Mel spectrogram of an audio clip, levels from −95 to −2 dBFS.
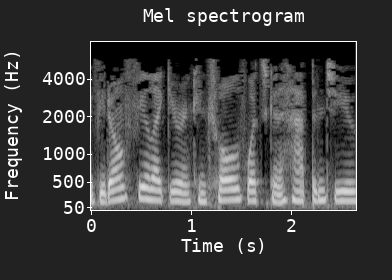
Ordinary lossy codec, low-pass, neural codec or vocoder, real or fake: MP3, 24 kbps; 7.2 kHz; none; real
